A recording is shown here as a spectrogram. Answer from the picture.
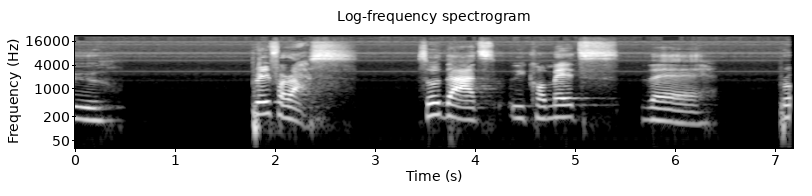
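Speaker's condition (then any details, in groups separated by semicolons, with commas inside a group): No condition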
